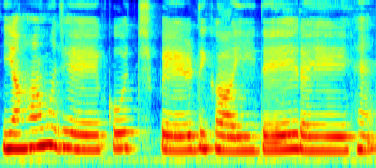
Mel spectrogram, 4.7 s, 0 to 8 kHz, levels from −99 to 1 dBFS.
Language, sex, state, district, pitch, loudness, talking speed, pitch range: Hindi, female, Madhya Pradesh, Umaria, 230 Hz, -13 LUFS, 100 wpm, 220-245 Hz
